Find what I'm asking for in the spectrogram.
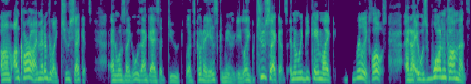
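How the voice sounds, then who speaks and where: A man speaks loudly in a high pitch with an animated tone and very wide pitch swings. The sound is dry and close, with no echo. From Lithuania. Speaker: online community founder. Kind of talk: podcast interview.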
